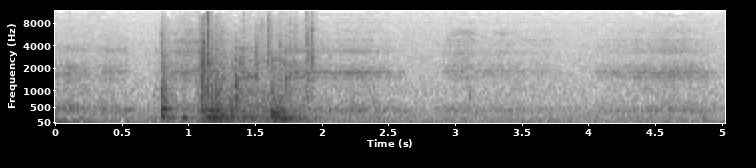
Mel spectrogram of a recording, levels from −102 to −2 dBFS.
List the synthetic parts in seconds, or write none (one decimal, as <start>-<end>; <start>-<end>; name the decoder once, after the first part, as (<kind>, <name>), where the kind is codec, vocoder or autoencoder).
1.9-5.0 (vocoder, BigVGAN v2)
